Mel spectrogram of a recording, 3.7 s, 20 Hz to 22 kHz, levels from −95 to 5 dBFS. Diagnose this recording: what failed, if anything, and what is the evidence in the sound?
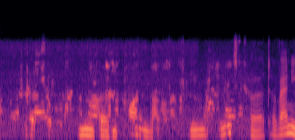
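The talker's speech dips from 0.0 to 1.98 s, 2.14 to 2.42 s and 2.65 to 3.12 s, by up to about 15 dB, while a second voice is present. This is likely speech suppressed in double talk at the call-processing stage. The echo canceller cannot separate the two and turns the near talker down. Unlike network dropouts, the dips follow the other voice rather than leaving clean gaps.

A second voice runs underneath from 0.0 to 3.09 s, about 10 dB below the main speech. It is probably the other side's voice leaking through, meaning loudspeaker playback that the echo canceller did not fully remove from the microphone. Room reverb would only smear the talker's own speech. This is a separate voice.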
